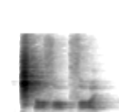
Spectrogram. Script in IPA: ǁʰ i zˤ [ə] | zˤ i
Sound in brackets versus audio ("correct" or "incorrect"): incorrect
